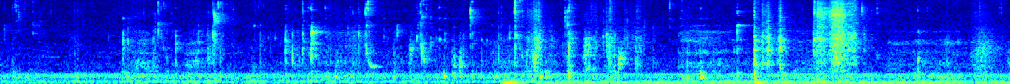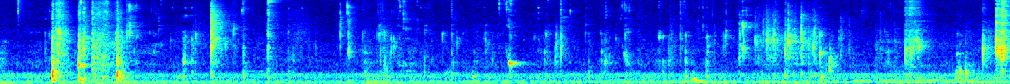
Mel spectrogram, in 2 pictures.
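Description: Close-miked eating: chewing and mouth sounds over baked beans and a grilled beef rib, with a metal fork clicking against a foam takeout container. A low steady hum runs underneath.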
